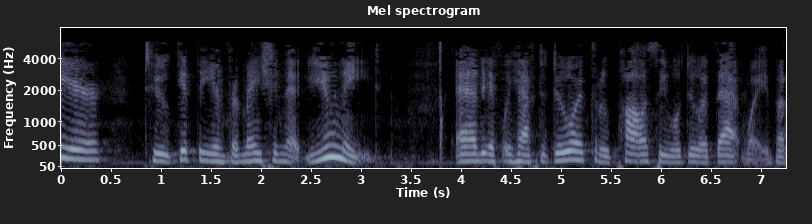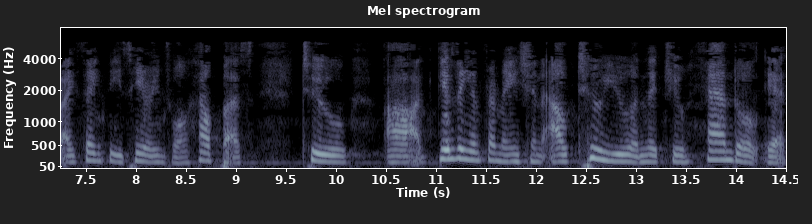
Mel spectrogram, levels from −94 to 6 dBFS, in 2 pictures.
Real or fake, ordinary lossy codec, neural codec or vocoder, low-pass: fake; MP3, 24 kbps; codec, 16 kHz, 4 kbps, FreqCodec, smaller model; 7.2 kHz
